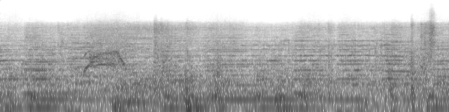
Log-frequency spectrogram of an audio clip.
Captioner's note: Julie screaming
